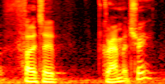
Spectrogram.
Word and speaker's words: photogrammetry: that is from reality Ryan told us that photogrammetry saying it right yeah nailed it is super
